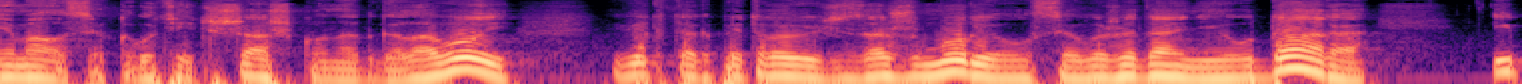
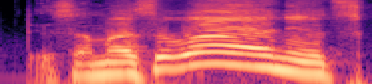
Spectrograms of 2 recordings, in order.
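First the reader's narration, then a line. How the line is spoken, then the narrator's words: Ghostly shouting. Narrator (Russian): кричал призрак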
